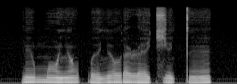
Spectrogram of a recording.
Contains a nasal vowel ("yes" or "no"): yes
